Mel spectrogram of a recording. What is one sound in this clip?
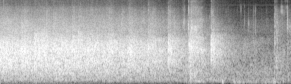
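A crowd applauds, fading away.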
